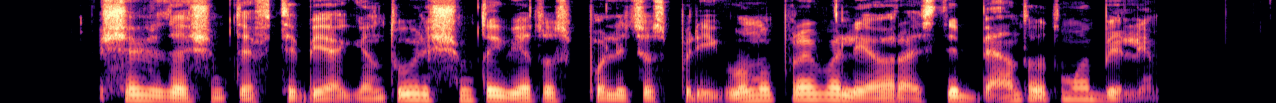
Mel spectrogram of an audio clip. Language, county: Lithuanian, Kaunas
